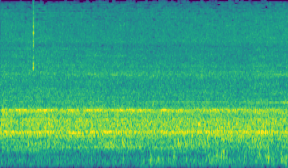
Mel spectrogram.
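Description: Steady running noise inside a moving passenger train: low rumble of wheels on the rails with a steady whine over it.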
